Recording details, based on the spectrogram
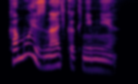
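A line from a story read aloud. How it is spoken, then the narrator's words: Heavy sigh. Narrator (Russian): снова тяжело вздохнул он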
